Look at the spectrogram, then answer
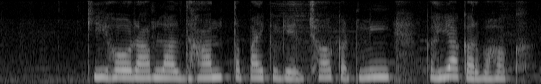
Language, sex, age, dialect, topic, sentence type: Maithili, female, 25-30, Eastern / Thethi, agriculture, statement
